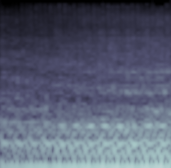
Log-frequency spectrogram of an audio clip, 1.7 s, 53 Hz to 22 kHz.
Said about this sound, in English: I'm getting moved out of the way here by this Bronco coming through with a massive V8.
